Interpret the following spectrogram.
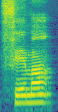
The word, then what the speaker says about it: FEMA: way then we have some acronyms which are pronounced as word for example fema for federal emergency management agency fema but fema also stands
